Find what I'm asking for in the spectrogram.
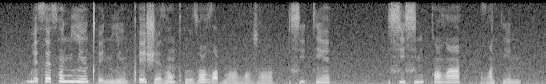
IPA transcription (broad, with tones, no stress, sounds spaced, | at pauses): b ḛ˥ θ ɛ˥ θ õ˥ nʲ lʲ ũ˥ tʼ ḛ˩ nʲ lʲ ũ˩ pʼ ḛ˥ ʃ ɛ˩ ð õ˥ pʼ ɯ˩ ð u˥ ðˤ ḭ˩ b õ˩ ðˤ õ˩ zˤ ũ˩ | sʲ ḛ˩ tʲ ẽ˥ | sʲ e˥ sʲ ɯ˥ nʲ kː õ˥ ðˤ ɛ̃˥ | ðˤ ẽ˩ tʲ ɛ̃˩ nʲ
